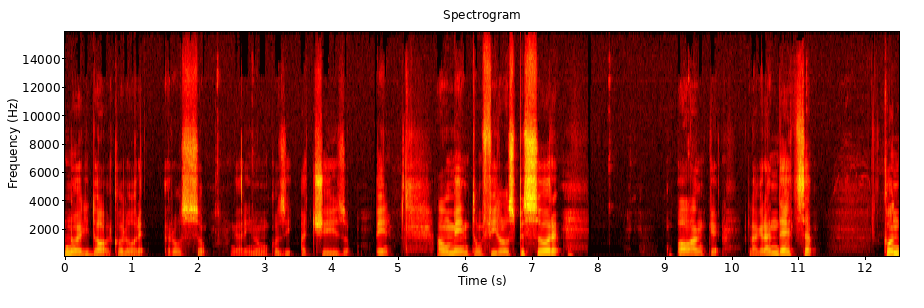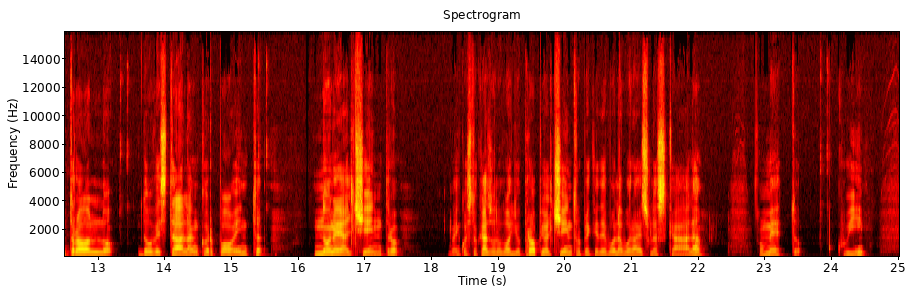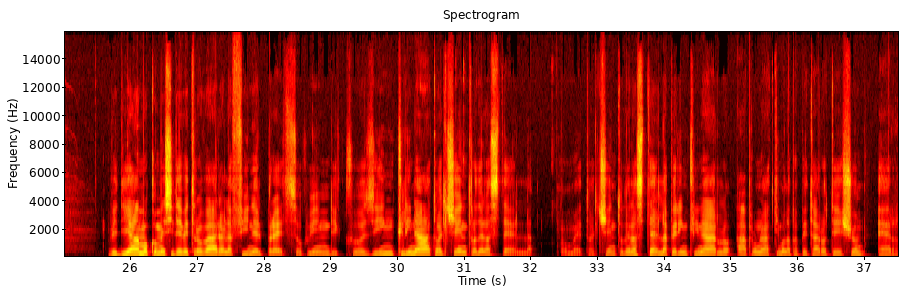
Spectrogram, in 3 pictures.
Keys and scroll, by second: 37.1 r.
